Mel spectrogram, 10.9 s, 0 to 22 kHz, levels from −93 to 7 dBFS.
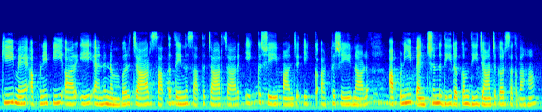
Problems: background conversations at intervals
